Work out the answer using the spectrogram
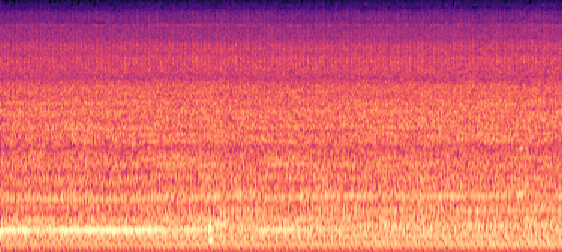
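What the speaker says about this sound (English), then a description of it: "Take the drill and that screw and put it into that board right there" A steady whirring motor drones throughout, with a higher tonal whine early that cuts off partway, as a power drill drives a screw into a board nearby.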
